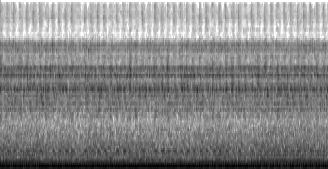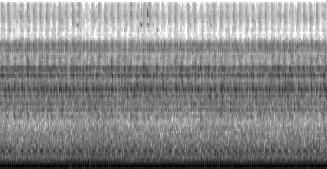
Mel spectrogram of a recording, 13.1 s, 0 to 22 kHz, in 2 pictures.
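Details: 1993 Ford Ranger 3.0 V6 idling with a slight misfire, faint uneven pulse every so often, plus a little rev; any clanking is tie-downs in the bed, not the misfire.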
